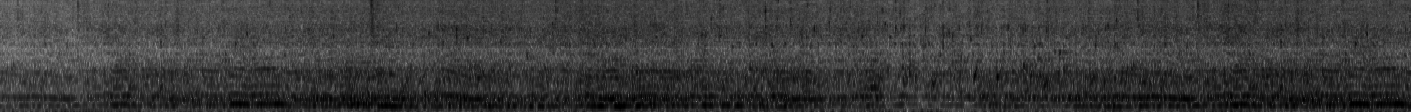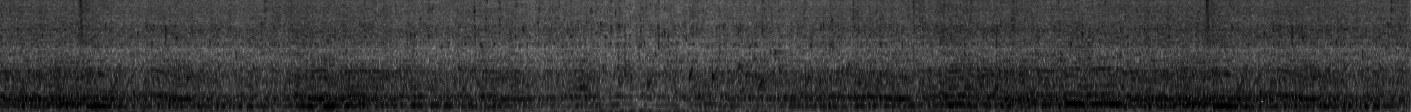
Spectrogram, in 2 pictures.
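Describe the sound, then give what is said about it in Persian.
A dense, steady drone of many honeybees buzzing around their hives at a honey-producing beekeeping operation in the Sangvar region, continuous and fairly loud throughout, with no voices present. “در گزارش برنامه پرورش عسل در منطقه سنگوار و صحبت متخصص را می شنوید.”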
